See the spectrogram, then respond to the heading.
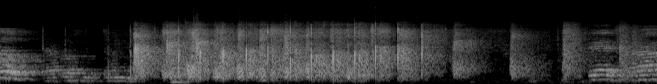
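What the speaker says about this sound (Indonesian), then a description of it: "Saya aplaus untuk temannya" Applause for a speaker at a gathering: a burst of hand clapping from a group, fairly close and loud, dense at first and then thinning into scattered claps, with voices mixed in.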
